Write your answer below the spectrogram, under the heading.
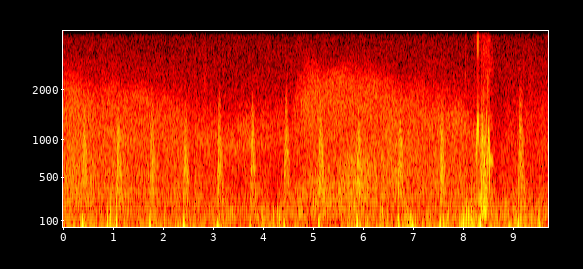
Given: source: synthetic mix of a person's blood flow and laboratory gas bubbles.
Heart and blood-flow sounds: Doppler ultrasound of blood flow; subclavian vein
8.21-8.61 s: bubbles
From the record:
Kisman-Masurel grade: 212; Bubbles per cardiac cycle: several, 3 to 8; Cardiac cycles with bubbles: 1 to 10%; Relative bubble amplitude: moderate (0.250 to 0.450); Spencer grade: 1 (occasional bubble signal discernible with the cardiac motion signal, with majority of cardiac periods free of bubbles); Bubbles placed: anywhere in the cardiac cycle

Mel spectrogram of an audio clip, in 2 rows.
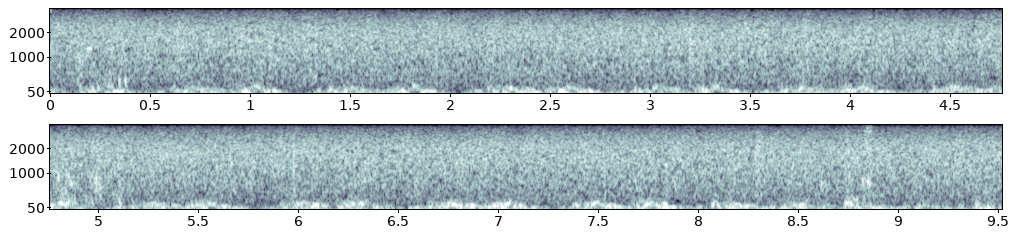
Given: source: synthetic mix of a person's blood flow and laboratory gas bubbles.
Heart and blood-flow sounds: Doppler ultrasound of blood flow; precordium
0.10-0.42 s: bubbles
4.73-5.13 s: bubbles
8.57-8.67 s: bubbles
8.69-8.92 s: bubbles
From the record:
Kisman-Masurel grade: 222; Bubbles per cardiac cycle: several, 3 to 8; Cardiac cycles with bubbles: 10 to 50%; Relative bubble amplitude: moderate (0.250 to 0.450); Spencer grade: 2 (many but less than half of the cardiac periods contain bubble signals, singularly or in groups); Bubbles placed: anywhere in the cardiac cycle

